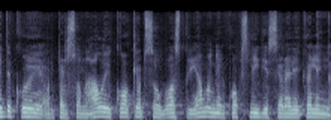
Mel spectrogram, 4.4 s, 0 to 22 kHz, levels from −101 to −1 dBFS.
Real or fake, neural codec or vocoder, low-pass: fake; codec, 44.1 kHz, 2.6 kbps, SNAC; 14.4 kHz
